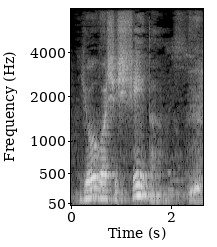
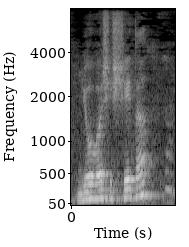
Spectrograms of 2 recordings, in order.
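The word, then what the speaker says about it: योऽवशिष्येत: Yova Shishyeta, that Ha is not pronounced. Yova Shishyeta, so small.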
